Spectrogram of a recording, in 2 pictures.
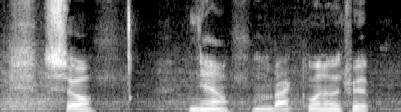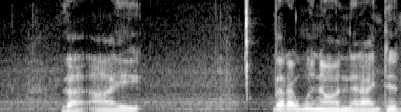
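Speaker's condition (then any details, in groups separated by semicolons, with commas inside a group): Cerebral palsy; brain injury, wheelchair user; difficulty eating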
